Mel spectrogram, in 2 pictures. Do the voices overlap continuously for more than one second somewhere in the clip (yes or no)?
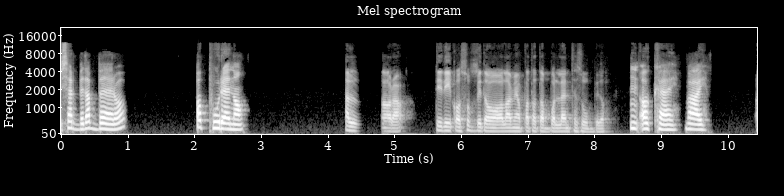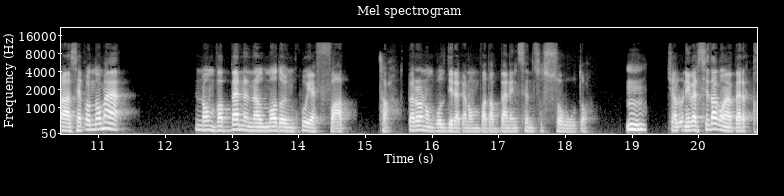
no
